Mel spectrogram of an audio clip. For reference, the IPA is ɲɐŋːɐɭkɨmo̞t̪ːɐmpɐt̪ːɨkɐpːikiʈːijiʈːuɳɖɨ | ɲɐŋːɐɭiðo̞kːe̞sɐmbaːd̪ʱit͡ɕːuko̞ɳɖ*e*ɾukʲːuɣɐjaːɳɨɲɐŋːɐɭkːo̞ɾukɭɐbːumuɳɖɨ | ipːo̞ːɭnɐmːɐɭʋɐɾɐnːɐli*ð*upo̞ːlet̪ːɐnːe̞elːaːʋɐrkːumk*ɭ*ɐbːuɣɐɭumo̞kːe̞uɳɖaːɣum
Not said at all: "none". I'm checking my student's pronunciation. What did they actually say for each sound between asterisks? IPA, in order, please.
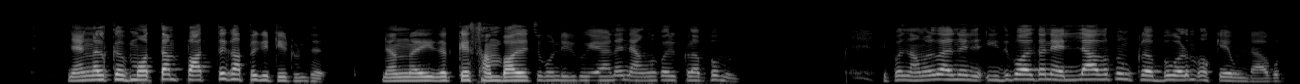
i, ð, ɭ

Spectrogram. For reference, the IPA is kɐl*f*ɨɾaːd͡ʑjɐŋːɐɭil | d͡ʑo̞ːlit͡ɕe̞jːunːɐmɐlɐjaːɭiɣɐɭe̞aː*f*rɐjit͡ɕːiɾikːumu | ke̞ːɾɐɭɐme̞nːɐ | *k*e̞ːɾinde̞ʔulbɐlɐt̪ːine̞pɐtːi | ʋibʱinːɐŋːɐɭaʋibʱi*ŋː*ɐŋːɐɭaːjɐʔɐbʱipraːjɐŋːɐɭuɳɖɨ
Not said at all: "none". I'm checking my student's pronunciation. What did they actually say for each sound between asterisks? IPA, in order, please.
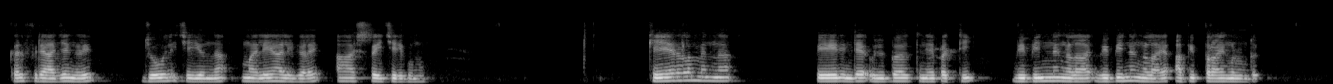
f, ɕ, p, nː

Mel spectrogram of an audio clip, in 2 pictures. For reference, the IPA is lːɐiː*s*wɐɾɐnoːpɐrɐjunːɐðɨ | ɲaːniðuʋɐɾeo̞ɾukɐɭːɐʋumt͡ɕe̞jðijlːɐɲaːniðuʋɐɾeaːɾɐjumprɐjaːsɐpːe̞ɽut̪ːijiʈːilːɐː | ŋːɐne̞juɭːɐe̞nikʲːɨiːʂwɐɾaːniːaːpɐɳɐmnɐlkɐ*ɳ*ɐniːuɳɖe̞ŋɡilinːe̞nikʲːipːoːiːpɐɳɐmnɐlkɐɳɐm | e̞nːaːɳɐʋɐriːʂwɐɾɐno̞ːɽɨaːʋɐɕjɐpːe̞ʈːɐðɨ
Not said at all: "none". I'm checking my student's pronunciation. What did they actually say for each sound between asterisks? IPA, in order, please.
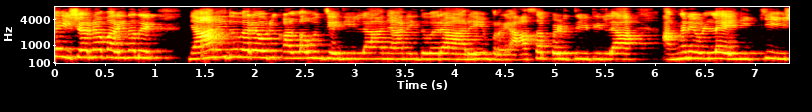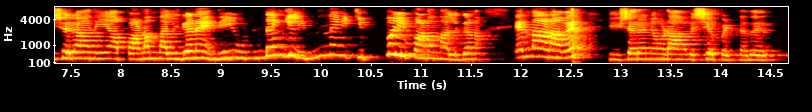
ʂ, ɳ

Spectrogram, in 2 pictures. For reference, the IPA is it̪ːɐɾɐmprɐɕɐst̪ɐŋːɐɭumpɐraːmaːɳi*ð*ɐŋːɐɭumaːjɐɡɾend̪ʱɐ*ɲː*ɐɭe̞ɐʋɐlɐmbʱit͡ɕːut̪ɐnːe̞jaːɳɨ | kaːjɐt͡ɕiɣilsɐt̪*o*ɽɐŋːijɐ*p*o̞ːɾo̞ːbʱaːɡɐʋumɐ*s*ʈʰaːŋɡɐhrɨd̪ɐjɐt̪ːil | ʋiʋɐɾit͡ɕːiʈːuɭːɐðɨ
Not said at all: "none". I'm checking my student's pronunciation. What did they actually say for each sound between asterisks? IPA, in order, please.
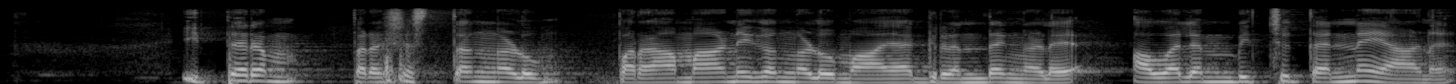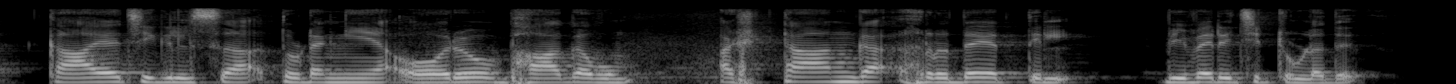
ɣ, ŋː, u, ʔ, ʂ

